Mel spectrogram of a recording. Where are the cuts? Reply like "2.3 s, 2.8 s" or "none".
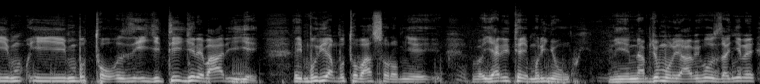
none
